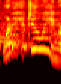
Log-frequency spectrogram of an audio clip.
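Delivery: high-pitched imitation of a baffled doubter; mock confusion. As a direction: squeal it as a puzzled onlooker. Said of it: "people who are just kinda confused".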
